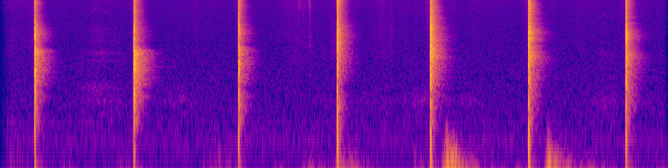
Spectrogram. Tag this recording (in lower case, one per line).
hands
clapping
